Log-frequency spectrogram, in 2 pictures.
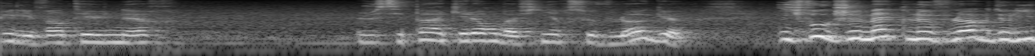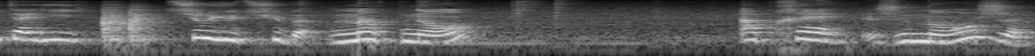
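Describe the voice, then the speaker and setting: A woman filming a casual daily vlog in her home kitchen. She chats in a frazzled, self-mocking way and keeps talking to her cat. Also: a little high. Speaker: vlogger. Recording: echoey kitchen with faint room noise.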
